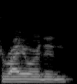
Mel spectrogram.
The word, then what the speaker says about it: Riordan: each other aside from my last name is pronounced ryorden and then just sort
